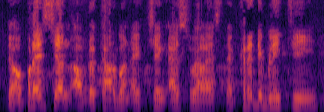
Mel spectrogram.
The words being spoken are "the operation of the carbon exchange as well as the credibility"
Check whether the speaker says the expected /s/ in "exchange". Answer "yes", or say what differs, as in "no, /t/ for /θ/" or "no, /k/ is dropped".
no, /s/ is dropped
